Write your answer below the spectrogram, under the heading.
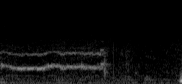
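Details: Golden Retriever on a morning walk in a field, one of the pair Kohaku and Ibu; a single thin whine about one second long, slightly wavering, then quiet and a soft thump.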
